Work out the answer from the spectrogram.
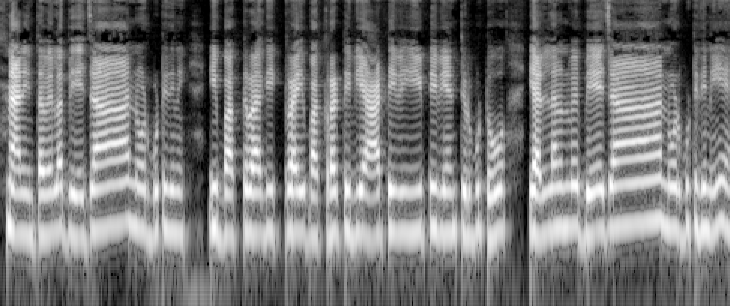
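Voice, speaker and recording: A man's voice: a little high, little pitch movement, normal speed, a little mellow, clean tone, dry recording, natural voice. A man playing a bewildered, scolding village father who has forgotten his family, in a comedy skit. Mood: puzzled, scolding. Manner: scolding, incredulous, rambling.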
